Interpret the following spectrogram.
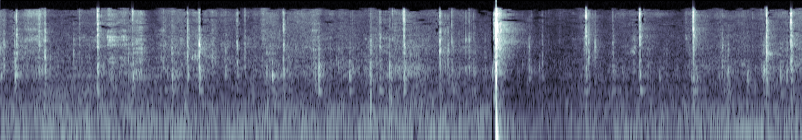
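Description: Small plastic clicks and rattles from handling a Bandai Digivolving Spirits Agumon action figure as a claw piece is fitted onto its arm, with one sharp snap about two and a half seconds in.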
